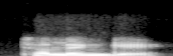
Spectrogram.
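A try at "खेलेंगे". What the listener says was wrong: It's kha.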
